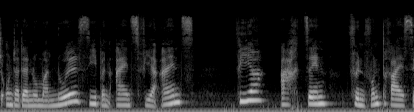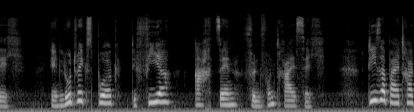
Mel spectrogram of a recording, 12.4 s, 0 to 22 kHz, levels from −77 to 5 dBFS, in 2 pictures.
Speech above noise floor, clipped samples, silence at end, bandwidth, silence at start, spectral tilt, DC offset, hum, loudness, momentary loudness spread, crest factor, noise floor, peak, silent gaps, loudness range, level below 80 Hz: 24 dB; under 0.1%; 0 s; 13.5 kHz; 0 s; -6 dB/octave; 0.8%; none; -25 LUFS; 14 LU; 18 dB; -49 dBFS; -8 dBFS; none; 2 LU; -50 dBFS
